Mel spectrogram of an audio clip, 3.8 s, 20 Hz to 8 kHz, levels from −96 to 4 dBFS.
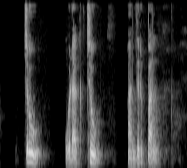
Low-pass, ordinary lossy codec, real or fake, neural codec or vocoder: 7.2 kHz; Opus, 64 kbps; real; none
